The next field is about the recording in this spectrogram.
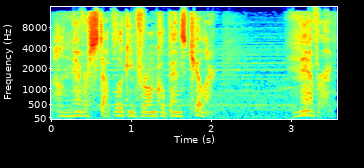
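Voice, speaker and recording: Guy doing young american superhero for a game, determined n wisecracking but hurting, medium pitch, big music behind. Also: steady tone, moderate pace, close to an everyday voice. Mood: grieving, resolute. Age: young adult. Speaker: main character and narrator. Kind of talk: video game voice acting. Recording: loud film-style music behind the voice.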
